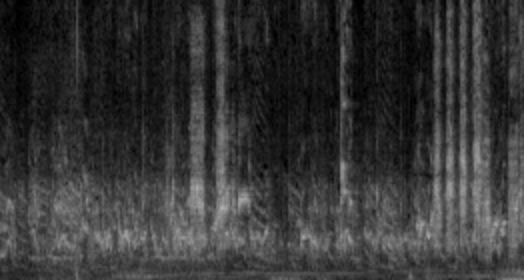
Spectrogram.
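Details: Budgerigars in rare colours chirp while playing with toys, producing a steady rapid squawking chatter with a few louder harsh notes and a faint low tone running through.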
